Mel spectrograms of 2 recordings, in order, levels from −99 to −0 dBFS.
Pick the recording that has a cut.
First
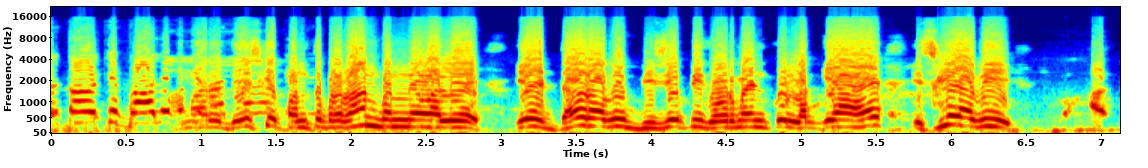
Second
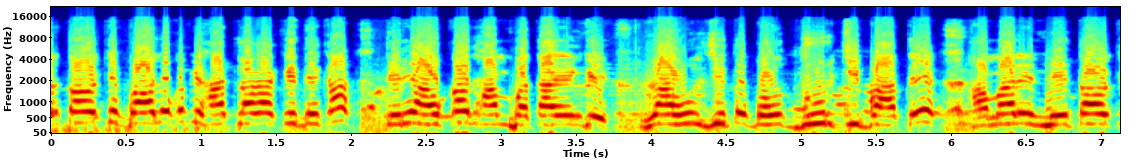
first; 1 cut; at 1.1 s

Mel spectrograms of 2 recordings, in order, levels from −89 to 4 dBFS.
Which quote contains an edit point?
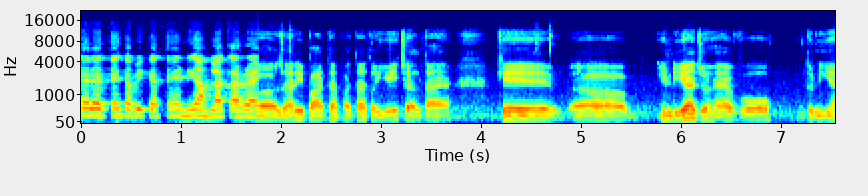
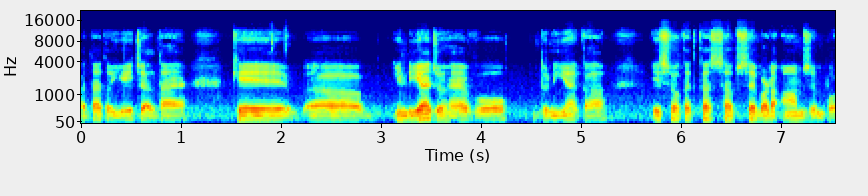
first; 1 cut; at 1.7 s

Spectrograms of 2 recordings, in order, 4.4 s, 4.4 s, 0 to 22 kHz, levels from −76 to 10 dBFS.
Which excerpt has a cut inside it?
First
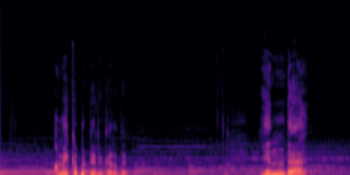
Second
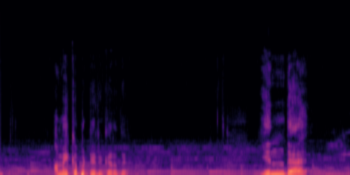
second; 2 cuts; at 1.6 s, 3.2 s

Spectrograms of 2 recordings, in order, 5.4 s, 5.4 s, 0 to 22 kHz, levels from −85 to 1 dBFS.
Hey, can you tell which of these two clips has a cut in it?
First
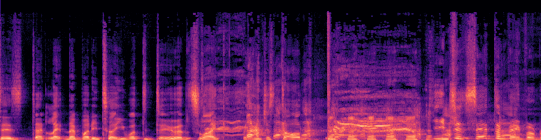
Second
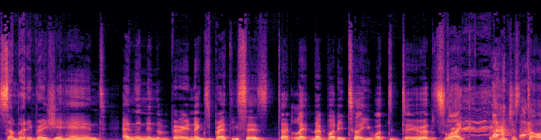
second; 1 cut; at 1.1 s

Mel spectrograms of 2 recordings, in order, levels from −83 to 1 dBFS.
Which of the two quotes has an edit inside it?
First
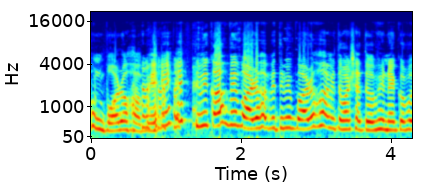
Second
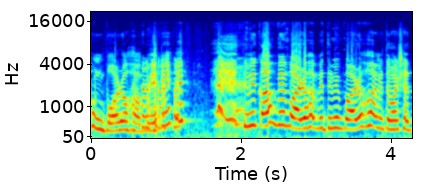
first; 1 cut; at 1.3 s

